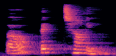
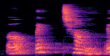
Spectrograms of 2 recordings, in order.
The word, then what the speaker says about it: epitome: इसकी प्रोनाउंसिएशन होगी अपिच्छामी. अपिच्छामी. Its pronunciation is अपिच्छामी. अपिच्छामी.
